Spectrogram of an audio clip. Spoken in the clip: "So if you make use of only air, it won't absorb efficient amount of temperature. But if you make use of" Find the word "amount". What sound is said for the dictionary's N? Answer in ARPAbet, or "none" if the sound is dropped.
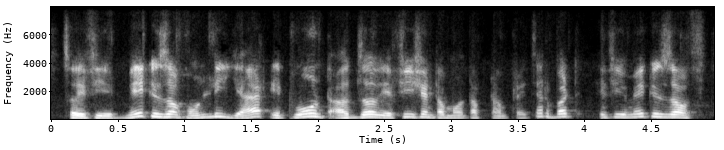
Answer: N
